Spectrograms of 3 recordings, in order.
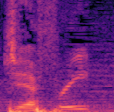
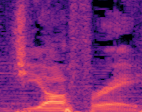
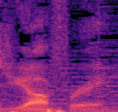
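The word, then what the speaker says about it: Geoffrey: General G uh giofre I know that looks like Jeffrey but in radiant Dawn when they have his name in a cut scene that the announcer will talk about they pronounced it giofre so his name looks like Jeffrey but it's giofre I know very strange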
